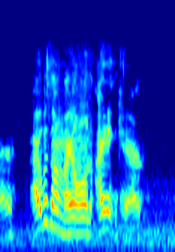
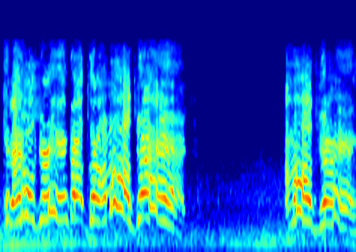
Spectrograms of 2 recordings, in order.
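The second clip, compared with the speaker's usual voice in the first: pushy mock insistence; 7 semitones higher than usual. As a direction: press her in a high, goading voice. Teasing the woman before prayer.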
